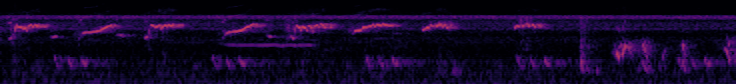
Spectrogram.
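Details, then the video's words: White-rumped shama song used for bird trapping: crisp, high, upslurred whistles repeated about three times a second, each paired with a lower stuttered note, ending in a few richer mixed phrases. "สียงนกกางเขนดง(บินหลาดง)เสียงต่อ คม ชัด"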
